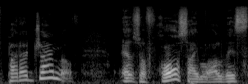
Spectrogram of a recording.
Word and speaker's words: Parajanov: I make no claims it is not dj it is d z par it's not Serio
